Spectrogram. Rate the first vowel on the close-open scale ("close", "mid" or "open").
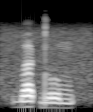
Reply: open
